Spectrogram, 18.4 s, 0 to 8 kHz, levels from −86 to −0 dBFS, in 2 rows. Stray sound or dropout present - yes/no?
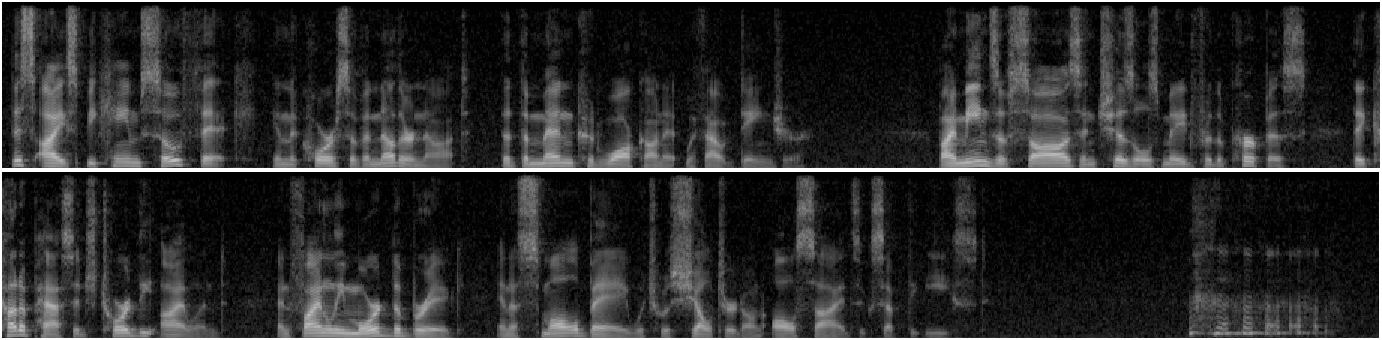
yes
